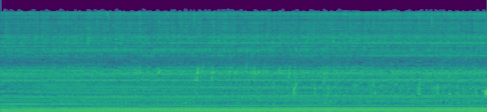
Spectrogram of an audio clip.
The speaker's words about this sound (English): It's a coffee machine. Yes, of course. One of those ones you put the little potties in. Okay, a Dolce Gusto, ladies and gentlemen. Emma puts this forward as Kent's noisiest appliance.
